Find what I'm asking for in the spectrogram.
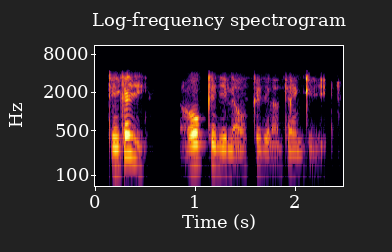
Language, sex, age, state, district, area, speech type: Punjabi, male, 30-45, Punjab, Amritsar, urban, conversation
